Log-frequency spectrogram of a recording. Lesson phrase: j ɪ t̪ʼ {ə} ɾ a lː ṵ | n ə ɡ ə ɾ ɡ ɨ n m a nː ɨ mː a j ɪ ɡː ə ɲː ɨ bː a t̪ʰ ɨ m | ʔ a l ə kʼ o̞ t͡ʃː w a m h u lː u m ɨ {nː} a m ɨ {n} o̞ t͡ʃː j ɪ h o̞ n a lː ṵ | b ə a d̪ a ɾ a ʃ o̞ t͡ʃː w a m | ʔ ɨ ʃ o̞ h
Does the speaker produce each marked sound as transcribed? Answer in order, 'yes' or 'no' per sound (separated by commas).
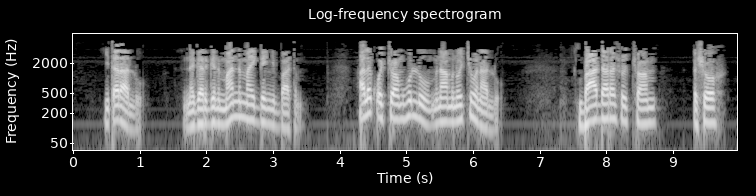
yes, no, yes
